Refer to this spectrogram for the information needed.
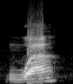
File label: short voyels arabic alphabet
